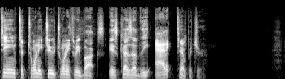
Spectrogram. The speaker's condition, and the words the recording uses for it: None; typical speech.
